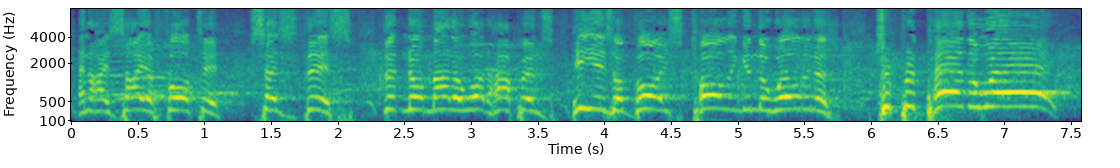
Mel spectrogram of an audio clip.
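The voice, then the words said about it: Excited shouting preacher. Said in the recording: “I'm sorry I'm shouting this morning, I'm excited.”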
